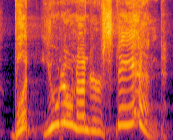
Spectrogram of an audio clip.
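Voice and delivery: high, loud whine; protesting. Retold or imitated. Preacher arguing back to God, high and protesting. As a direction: object like a stubborn child. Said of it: "And I'm like".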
